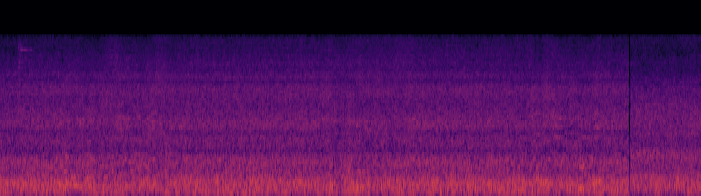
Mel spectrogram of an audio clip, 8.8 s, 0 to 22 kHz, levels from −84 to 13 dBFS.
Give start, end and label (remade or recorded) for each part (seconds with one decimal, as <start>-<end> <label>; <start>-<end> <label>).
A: 0.0-0.8 recorded; 0.8-2.2 remade; 2.2-4.0 recorded; 4.0-5.2 remade; 5.2-6.5 recorded; 6.5-7.5 remade; 7.5-8.8 recorded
